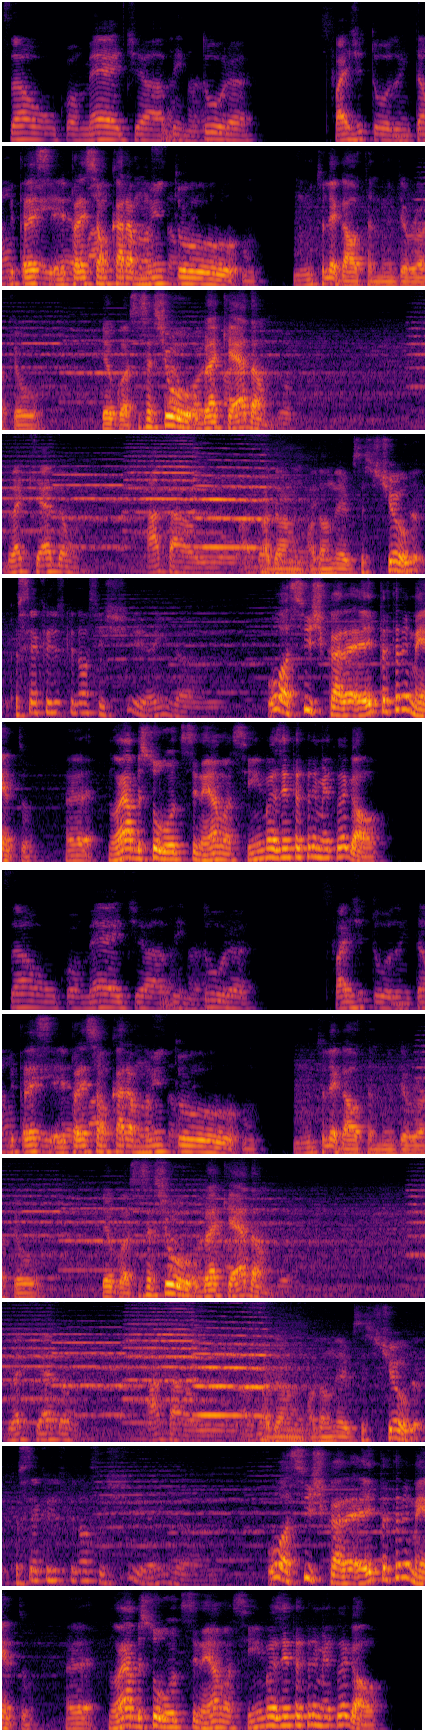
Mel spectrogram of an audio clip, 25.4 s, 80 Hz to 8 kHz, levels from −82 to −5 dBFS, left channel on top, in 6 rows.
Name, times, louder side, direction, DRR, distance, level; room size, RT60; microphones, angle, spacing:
voice 1, 0.1-2.5 3.3-6.2 10.1-11.4 12.7-13.5 14.1-15.9 16.6-19.1, left 3 dB, 80° left, 0.6 m, -35 dB
voice 2, 1.6-2.0 4.4-6.8 7.1-8.9 9.5-11.2 15.3-16.8 19.6-21.5 21.8-24.9, left 1 dB, 15° left, 0.3 m, -25 dB
Motor vehicle (road) / Siren, 7.1-24.5, right 2 dB, 80° right, 1.0 m, -36 dB
3.1 x 2.5 x 2.3 m
head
